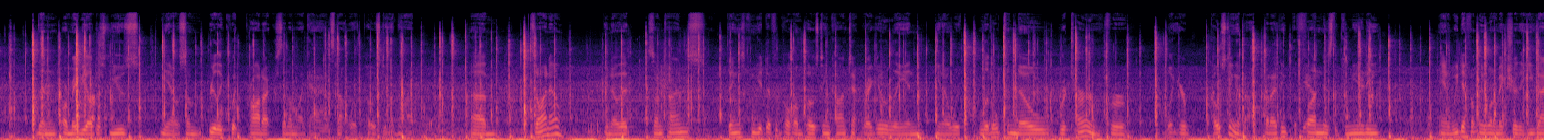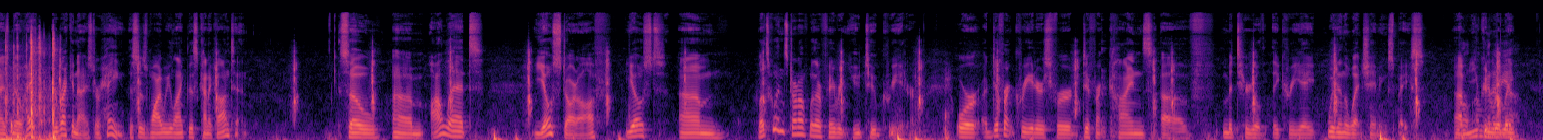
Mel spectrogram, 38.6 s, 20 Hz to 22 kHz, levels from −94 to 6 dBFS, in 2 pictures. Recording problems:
household noises; very loud; throughout; 1 dB above the speech

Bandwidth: 14.5 kHz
